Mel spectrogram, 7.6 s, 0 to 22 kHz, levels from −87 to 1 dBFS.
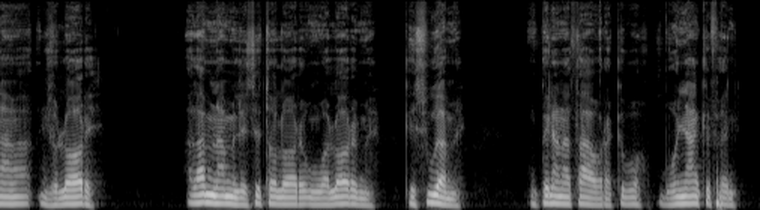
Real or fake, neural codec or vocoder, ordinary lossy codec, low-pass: real; none; none; none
